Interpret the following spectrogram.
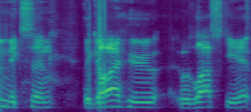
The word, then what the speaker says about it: Mixon: name is joe and his last name rhymes with president president nixon it's joe mixon the guy who last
